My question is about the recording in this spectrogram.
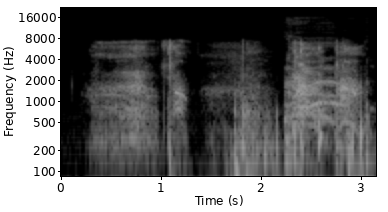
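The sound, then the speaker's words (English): Wheezy, strained coughing bursts following laughter, fairly loud, in a few uneven fits with gasping breaths between them. “I'm like coughing now.”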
